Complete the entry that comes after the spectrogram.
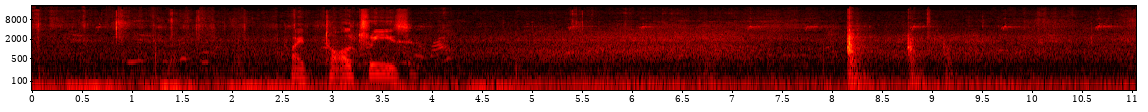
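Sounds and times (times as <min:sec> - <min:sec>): sharp knocks: 0:08.1 - 0:09.4.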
